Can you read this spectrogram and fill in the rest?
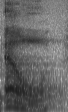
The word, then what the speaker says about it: El: but if you were to take that Hebrew word and write it in English the way we would pronounce it, it is the word El.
